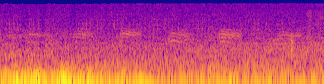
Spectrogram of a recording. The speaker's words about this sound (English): Sort of lonely cries of crows.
